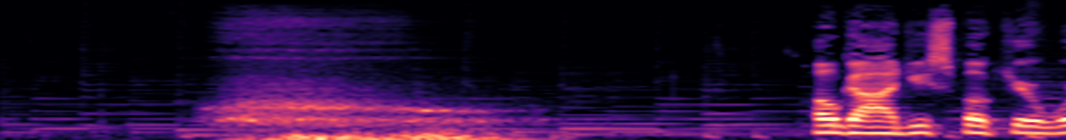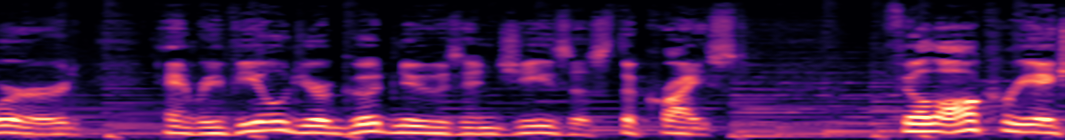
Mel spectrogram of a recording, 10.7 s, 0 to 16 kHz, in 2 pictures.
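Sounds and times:
deep breath: 1.0 - 2.9
speech: 4.1 - 9.2, 9.8 - 10.6.

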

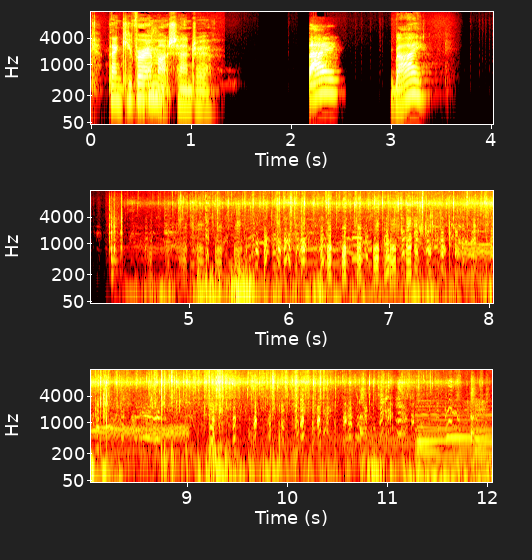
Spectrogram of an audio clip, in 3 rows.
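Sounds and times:
speech: 0.2 - 1.3, 2.2 - 3.4
flock of chickens clucking and squawking: 4.4 - 12.0.

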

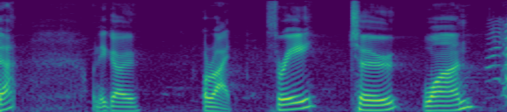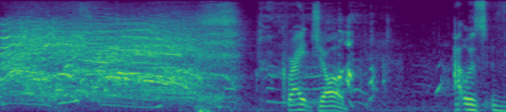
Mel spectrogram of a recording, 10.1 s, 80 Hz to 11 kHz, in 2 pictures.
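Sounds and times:
speech: 0.0 - 0.2, 0.9 - 5.0, 7.9 - 8.6, 9.6 - 10.1
crowd yelling a greeting and cheering together: 4.9 - 8.6
laughter: 6.5 - 9.6.

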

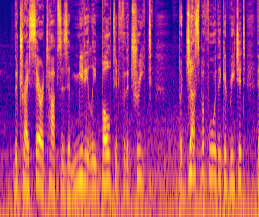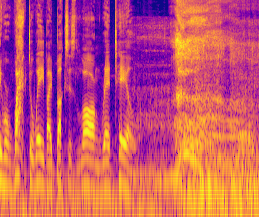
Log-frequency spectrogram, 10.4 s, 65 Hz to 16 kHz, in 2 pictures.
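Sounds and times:
speech: 0.2 - 9.3
loud deep dinosaur roar: 7.8 - 10.3.

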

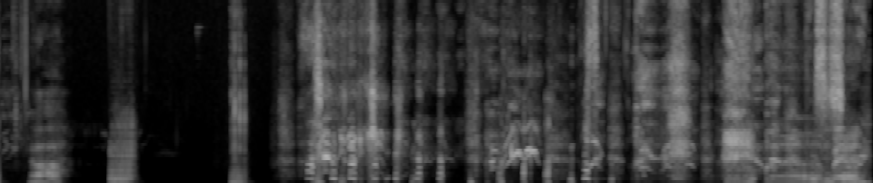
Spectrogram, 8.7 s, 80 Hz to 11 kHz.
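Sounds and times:
speech: 0.3 - 0.8, 7.8 - 8.7
short low buzzy fart sounds: 1.1 - 1.5, 2.3 - 2.6
people laughing excitedly: 3.0 - 8.7.

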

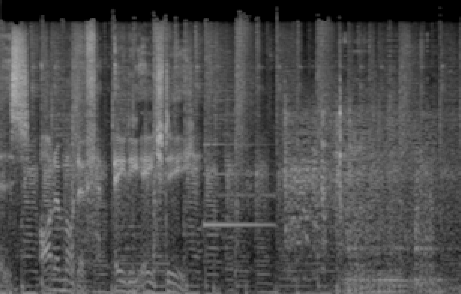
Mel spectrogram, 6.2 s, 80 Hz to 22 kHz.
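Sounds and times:
speech: 0.1 - 3.0
Dodge Dakota 4.7-liter V8 truck engine starting and revving: 2.8 - 6.1.

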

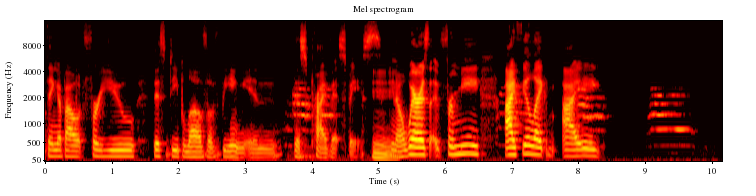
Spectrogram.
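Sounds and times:
speech: 0.0 - 8.4
cat meowing: 3.6 - 4.4, 8.0 - 9.8.

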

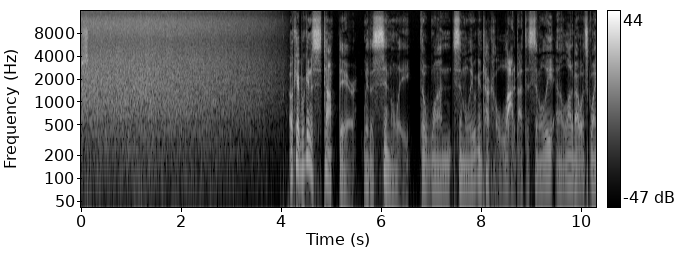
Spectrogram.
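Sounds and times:
great waterfall roaring above San Benedetto dell'Alpe: 0.0 - 4.0
speech: 4.2 - 10.2.

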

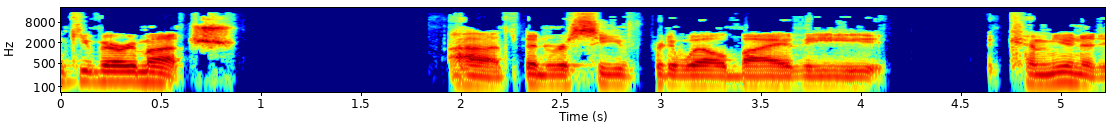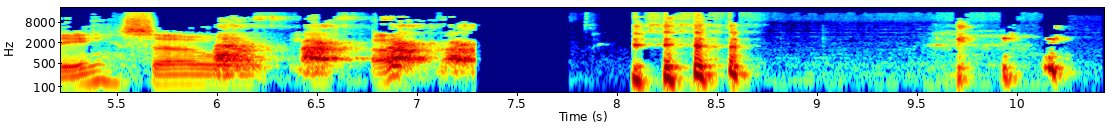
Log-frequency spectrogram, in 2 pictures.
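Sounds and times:
speech: 0.0 - 0.9, 2.0 - 7.3, 8.1 - 8.7
small dog barking: 6.0 - 7.4
laughter: 8.1 - 8.7, 9.7 - 10.4.

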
